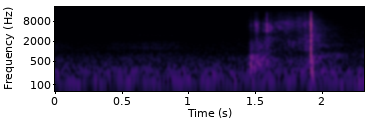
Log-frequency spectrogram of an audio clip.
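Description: Tape measure blade retracting, about one and a half seconds in: a short rattle ending in one sharp click as the hook snaps back against the case.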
